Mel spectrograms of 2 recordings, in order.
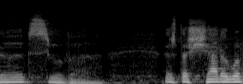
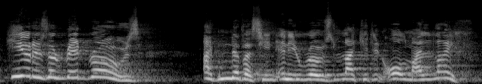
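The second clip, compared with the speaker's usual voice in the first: high, loud and fast delight; excited cry; 13 semitones higher, 9 dB louder than usual. A narrator's reading. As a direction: burst out with glee at the window. Student delighted at the rose.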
